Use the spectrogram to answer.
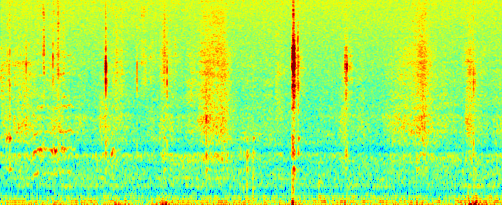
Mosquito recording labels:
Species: Anopheles arabiensis; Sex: female; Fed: unfed; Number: one; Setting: cup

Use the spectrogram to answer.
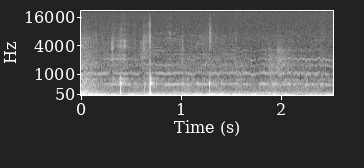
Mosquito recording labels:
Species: Culex pipiens complex; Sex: female; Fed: unfed; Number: one; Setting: cup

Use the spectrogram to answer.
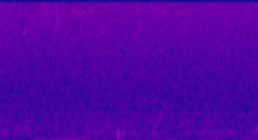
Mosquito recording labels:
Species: Anopheles gambiae s.s.; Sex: female; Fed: unfed; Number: one; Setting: insect culture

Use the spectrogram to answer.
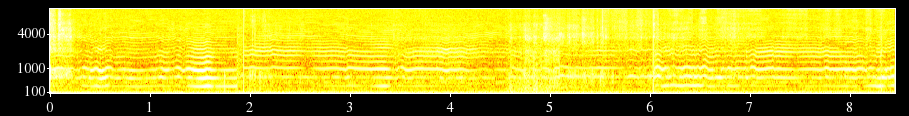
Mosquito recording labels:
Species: Culex quinquefasciatus; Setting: cup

